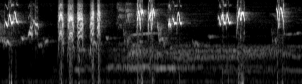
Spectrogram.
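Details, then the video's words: Lesser green leafbird (cucak kinoy), a green songbird imitating other birds, pours out fast bursts of high, scratchy chirps and trills in quick clusters with brief pauses, a faint lower hum underneath. "Burung Cucak Kinoy!!!Masteran Pintar Menirukan Suara Burung lain"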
